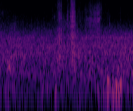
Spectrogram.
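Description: Faint outdoor ambience: light wind on the microphone with a soft rustle about a second in.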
